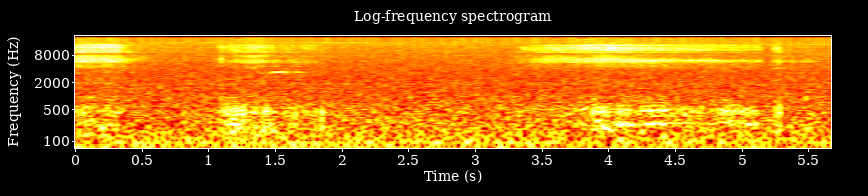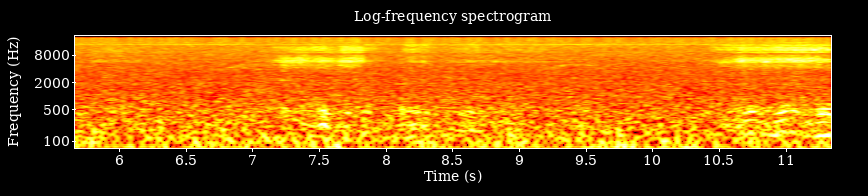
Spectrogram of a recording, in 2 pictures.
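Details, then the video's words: Cookie, a female Miniature Schnauzer, snoring loudly in deep sleep near a computer indoors; soft, low rasping breaths rise and fall steadily against a constant hum with faint higher whines. "Cookie the Schnauzer's Snoring"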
